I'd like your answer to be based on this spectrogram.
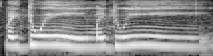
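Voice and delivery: high, slow, dreamy "my Dwayne"; swooning lovestruck voice. Retold or imitated. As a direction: sigh it like a smitten fan. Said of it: "she wanted to pursue".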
